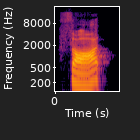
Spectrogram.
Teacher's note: remember that the T you can pop it at the end you can hold it at the end because it's a held T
